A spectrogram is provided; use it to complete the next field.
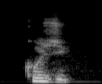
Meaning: feminine singular of cousu
- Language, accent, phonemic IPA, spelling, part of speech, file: French, Canada, /ku.zy/, cousue, verb, LL-Q150 (fra)-cousue.wav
